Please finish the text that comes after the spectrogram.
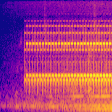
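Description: telephone ringing

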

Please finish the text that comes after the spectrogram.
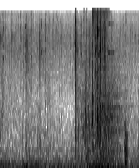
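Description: door opening

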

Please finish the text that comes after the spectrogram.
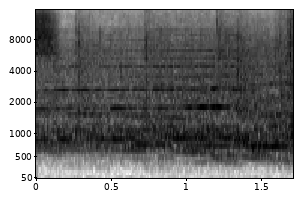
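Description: studio audience cheering

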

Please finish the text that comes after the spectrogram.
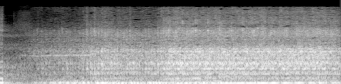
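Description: bus engine idling

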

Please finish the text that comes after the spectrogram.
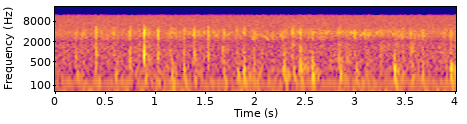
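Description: horse hooves riding away

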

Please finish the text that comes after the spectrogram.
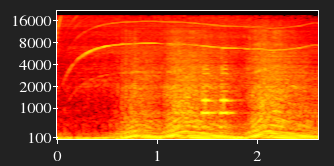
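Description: motorcycle engine revving

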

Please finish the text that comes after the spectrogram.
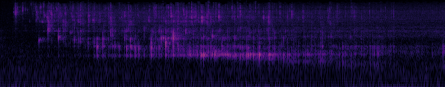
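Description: pouring a drink

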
